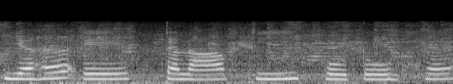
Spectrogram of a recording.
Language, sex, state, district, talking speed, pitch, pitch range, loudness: Hindi, female, Madhya Pradesh, Katni, 80 wpm, 245 Hz, 235-255 Hz, -14 LUFS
